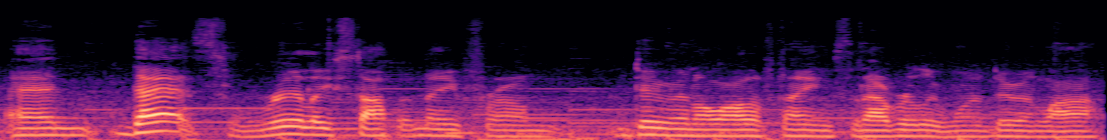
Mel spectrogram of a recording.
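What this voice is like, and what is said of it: Southern US accent. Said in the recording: “my accent because I'm very Southern”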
